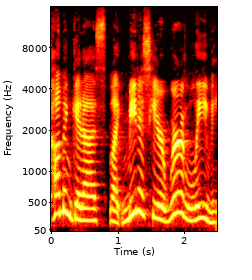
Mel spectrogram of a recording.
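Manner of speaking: plain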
